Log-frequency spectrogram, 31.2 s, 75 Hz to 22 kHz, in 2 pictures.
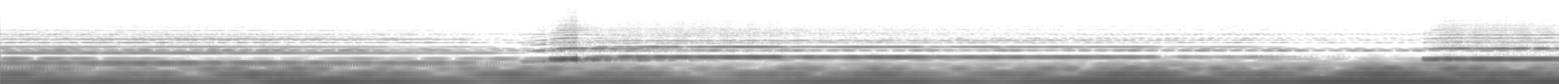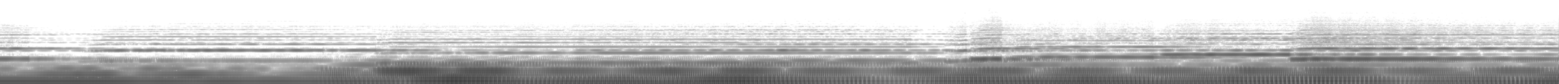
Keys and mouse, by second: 1.2 click, 1.8 click, 3.1 click, 4.1 click, 5.0-7.3 drag, 8.0 click, 8.3 click, 9.1 typing, 10.4 click, 11.2 click, 12.1 click, 12.6 click, 13.4 click, 13.9 click, 14.4-15.5 typing, 16.7 ctrl+alt+click, 17.4 alt+shift+click, 18.3 click, 18.8 click, 19.7-22.0 drag, 23.4 click, 26.6 alt+click, 27.6-28.7 ctrl+alt+drag.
